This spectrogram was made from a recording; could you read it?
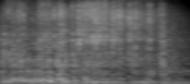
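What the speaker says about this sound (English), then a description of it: "we're gonna shuffle these cards for you, Scorpio" A deck of tarot cards is shuffled in one quick riffle, a rapid burst of close, crisp clicking that tapers off within about a second.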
